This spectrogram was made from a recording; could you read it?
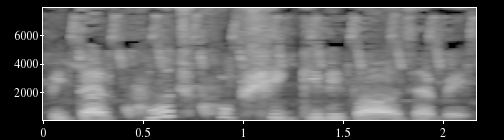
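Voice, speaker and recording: A woman's voice: medium pitch, animated, fast talker, darkish tone, a little hiss or hum, natural voice. A woman playing a brave, dutiful young cartoon princess who speaks in an earnest, reassuring way. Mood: reassuring, resolute.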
